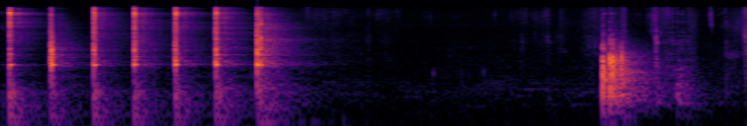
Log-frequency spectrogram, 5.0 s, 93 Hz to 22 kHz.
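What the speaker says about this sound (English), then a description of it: "using a small hammer, I'm going to tap the pins out." Seven quick metallic hammer taps ring out in an even rhythm, loud and close, as a small hammer drives the caliper pins from a front brake on a 2000-2006 Toyota Tundra; after a silence one further scraping clank follows.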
